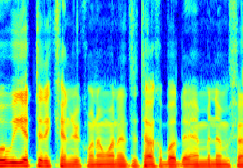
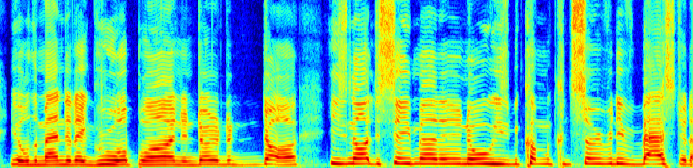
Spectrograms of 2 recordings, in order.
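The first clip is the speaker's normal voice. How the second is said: high, worked-up mimicry of outraged fans; mock outrage in a raised, high voice; fans going off; 12 semitones higher, 3 dB louder than usual. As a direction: imitate aggrieved fans ranting, pitched well up. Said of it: "they went off on this man".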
